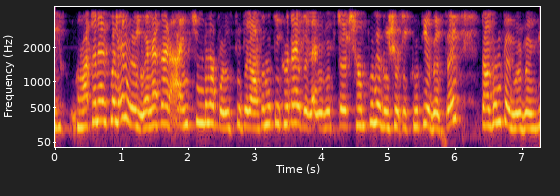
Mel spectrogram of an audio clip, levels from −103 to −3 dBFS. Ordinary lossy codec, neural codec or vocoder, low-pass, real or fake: none; codec, 16 kHz, 8 kbps, FunCodec, trained on LibriTTS, 25 frames a second; 3.6 kHz; fake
